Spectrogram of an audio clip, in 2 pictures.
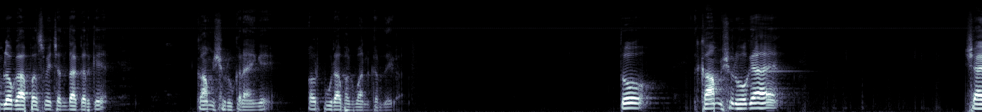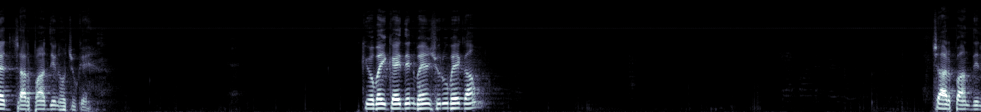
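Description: An elderly man speaks calmly into a close microphone, in short phrases with long pauses.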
